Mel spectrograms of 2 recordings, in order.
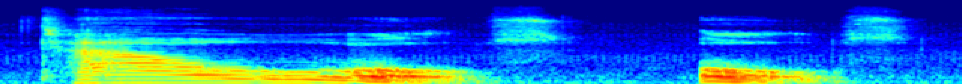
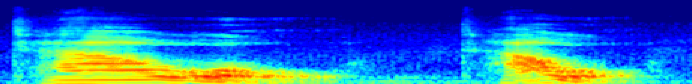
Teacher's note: Towels, owls. The second syllable has a dark L, ol, with the tongue near the back of the mouth, ol, like call and wall.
